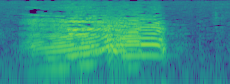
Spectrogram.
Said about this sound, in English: Look out, he's got a cow!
